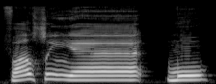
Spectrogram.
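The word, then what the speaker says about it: فصيام: ইয়া এক আলিফ টান ফাসিয়ামু সদের উচ্চারণটা খেয়াল করবেন, সি বলা যাবে না, সি বললে সিনের উচ্চারণ হয়ে যাবে।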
